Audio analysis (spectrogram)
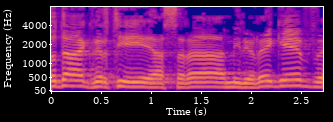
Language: Hebrew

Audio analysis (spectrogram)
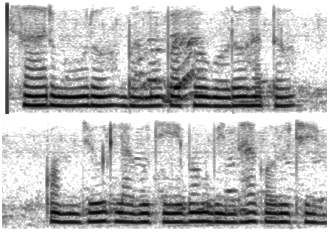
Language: Odia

